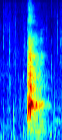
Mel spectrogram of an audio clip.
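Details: Blenheim Cavalier King Charles Spaniel puppy, one of a litter of five born around New Year's, moving into a bigger indoor puppy pen; a single sharp, high yipping bark lasting about half a second, then fading into near silence.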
